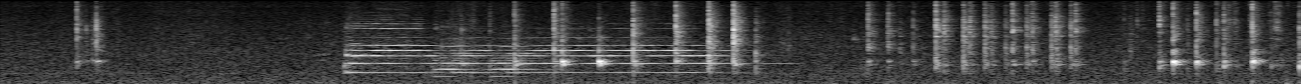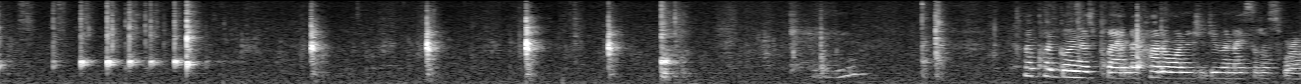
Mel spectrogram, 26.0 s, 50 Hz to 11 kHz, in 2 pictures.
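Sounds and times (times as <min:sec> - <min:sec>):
background music: 0:03.4 - 0:08.0
utensil tapping a container: 0:05.1 - 0:07.7, 0:08.6 - 0:10.9.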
